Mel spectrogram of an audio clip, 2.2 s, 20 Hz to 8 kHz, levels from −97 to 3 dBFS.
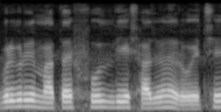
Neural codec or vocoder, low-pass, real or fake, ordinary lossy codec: none; 7.2 kHz; real; none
